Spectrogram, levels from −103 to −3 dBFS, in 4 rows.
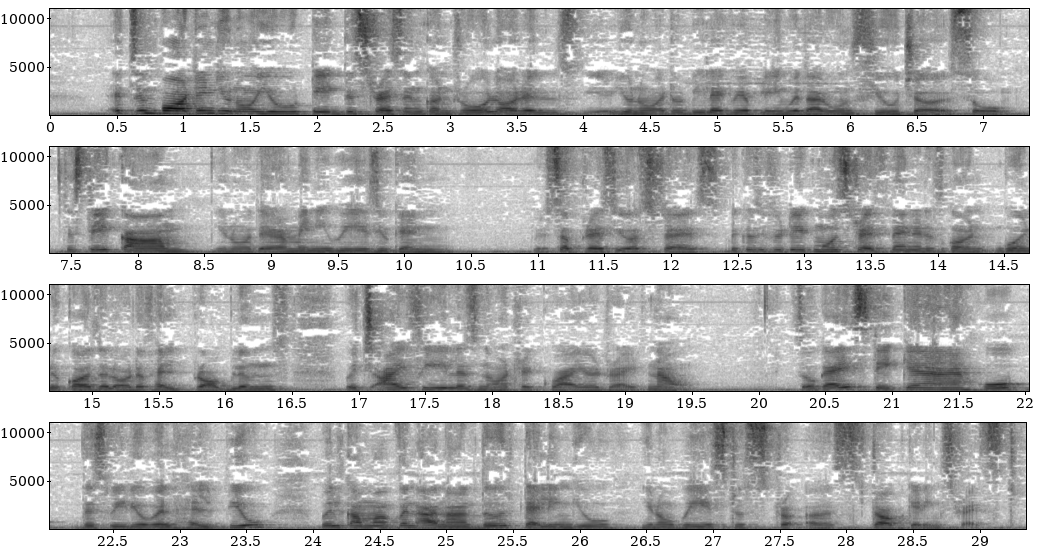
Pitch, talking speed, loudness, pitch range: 175 Hz, 190 wpm, -26 LUFS, 170-190 Hz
